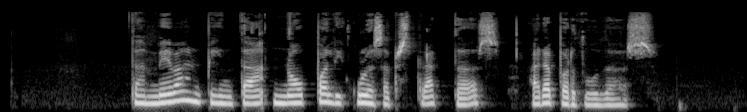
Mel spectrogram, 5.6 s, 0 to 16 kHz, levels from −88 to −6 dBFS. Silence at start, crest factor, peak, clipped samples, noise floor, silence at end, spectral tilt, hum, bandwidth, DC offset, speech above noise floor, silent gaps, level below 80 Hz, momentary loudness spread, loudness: 1 s; 20 dB; -6 dBFS; under 0.1%; -70 dBFS; 0.7 s; -5 dB/octave; none; 11.5 kHz; under 0.1%; 46 dB; none; -72 dBFS; 7 LU; -25 LUFS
